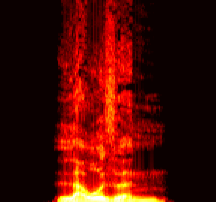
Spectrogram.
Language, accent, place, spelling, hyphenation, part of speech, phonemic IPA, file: German, Germany, Berlin, lausen, lau‧sen, verb, /ˈlaʊ̯zn̩/, De-lausen.ogg
- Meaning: to louse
